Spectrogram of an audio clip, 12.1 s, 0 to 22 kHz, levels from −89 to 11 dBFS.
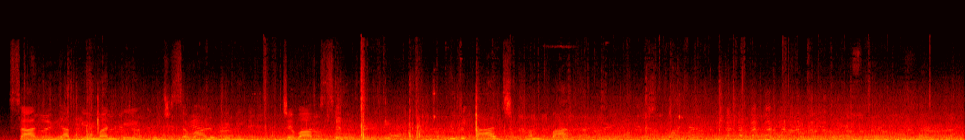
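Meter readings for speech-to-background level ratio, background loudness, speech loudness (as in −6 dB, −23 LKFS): −2.0 dB, −36.0 LKFS, −38.0 LKFS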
